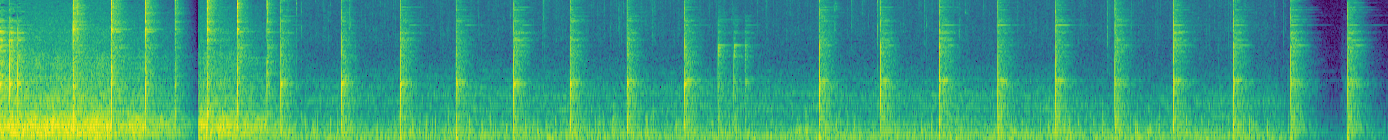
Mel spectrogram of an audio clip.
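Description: Hammer blows ringing on an anvil in an even rhythm of nearly two strikes a second. Under the first few strikes runs the steady hum of a forge, which cuts off about two seconds in.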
